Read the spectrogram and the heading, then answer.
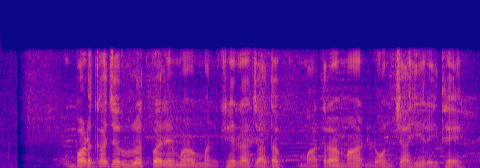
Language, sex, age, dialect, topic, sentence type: Chhattisgarhi, male, 31-35, Western/Budati/Khatahi, banking, statement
